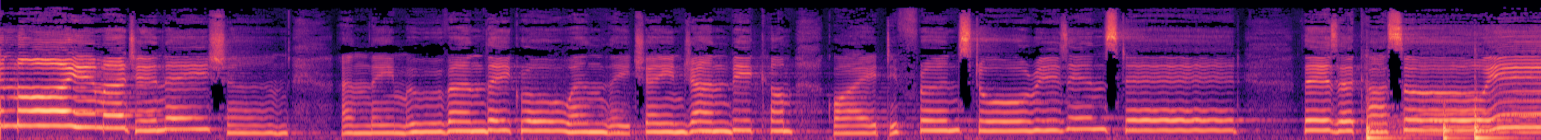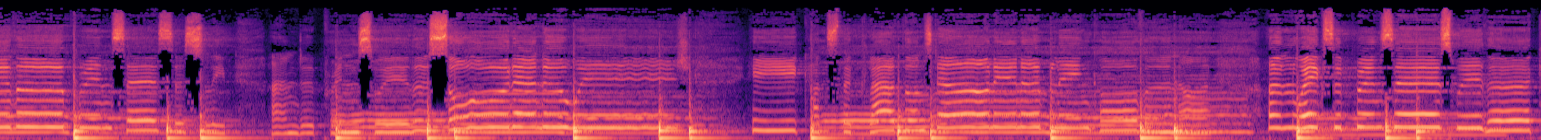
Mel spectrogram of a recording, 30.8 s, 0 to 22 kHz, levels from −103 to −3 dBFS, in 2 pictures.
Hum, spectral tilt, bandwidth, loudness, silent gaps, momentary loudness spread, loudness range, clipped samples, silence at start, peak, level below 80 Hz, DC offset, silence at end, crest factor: none; -4 dB/octave; 17 kHz; -22 LUFS; none; 11 LU; 5 LU; under 0.1%; 0 s; -2 dBFS; -32 dBFS; under 0.1%; 0 s; 20 dB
